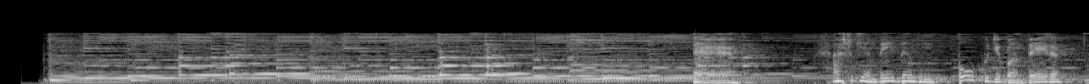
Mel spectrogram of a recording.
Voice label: Paquera Masculino; Telemensagens 2017

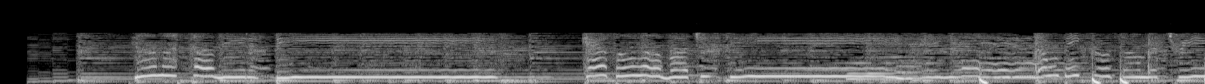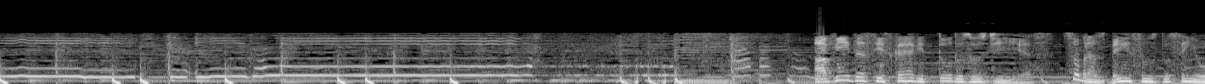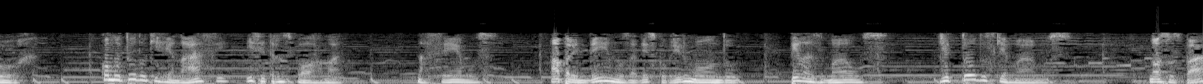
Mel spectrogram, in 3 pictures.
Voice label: Aniversário Adolescente Masculino; Aniversários; ANIV. DE ADOLESCENTE; Telemensagens

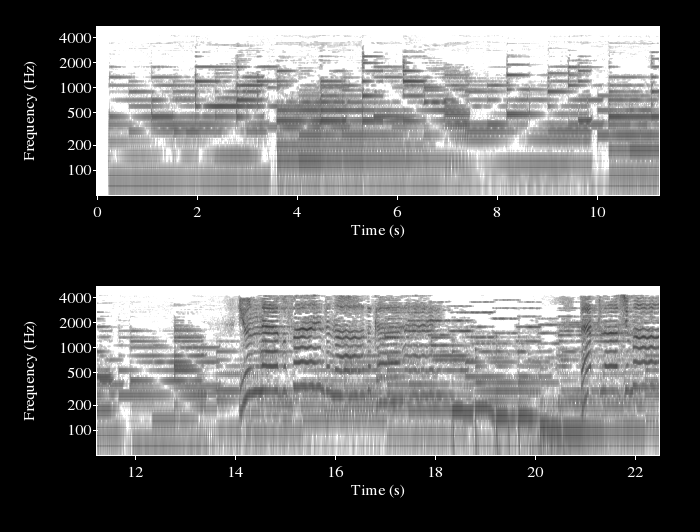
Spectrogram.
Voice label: Aniversário Amizade Feminino, Telemensagens; Aniversários; Aniversário de Amigos

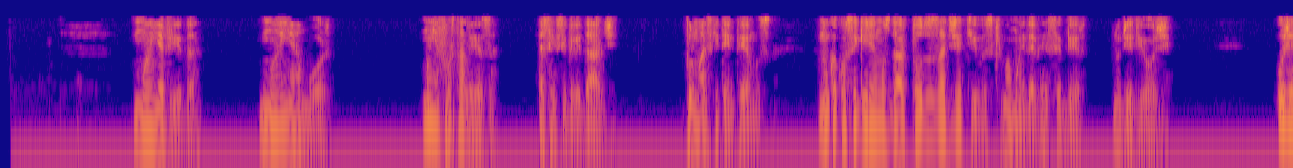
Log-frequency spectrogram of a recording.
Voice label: Dia das Mães HOMENAGEM (M), masc; Homenagens; Telemensagens 2017

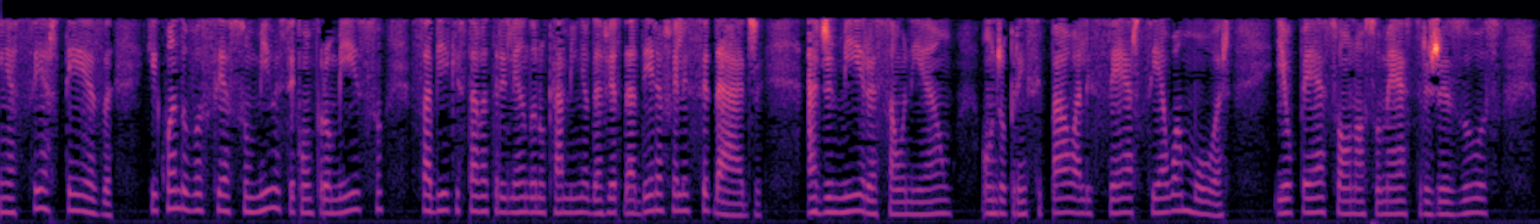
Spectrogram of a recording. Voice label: ANIV CASAMENTO AMIGA (F); Telemensagens 2017; Casamentos

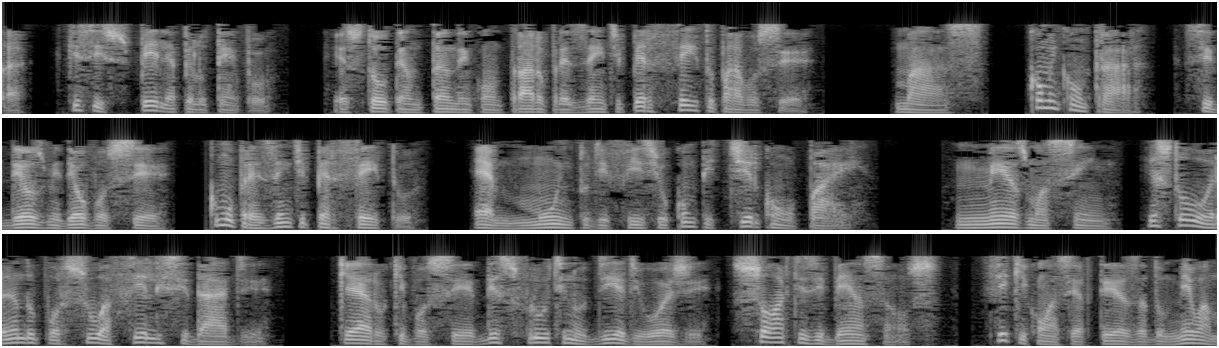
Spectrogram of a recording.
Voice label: Aniversário Romântico Masculino; Aniversarios; Telemensagens 2017

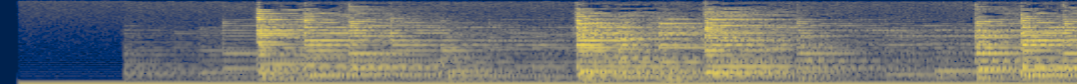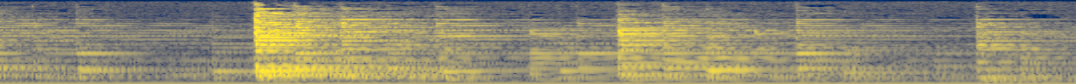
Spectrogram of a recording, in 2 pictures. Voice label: AMOR NAO TEM IDADE MASC, Telemensagens; Telemensagens 2017

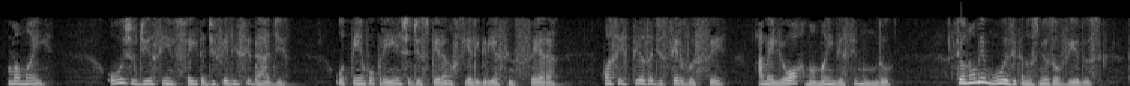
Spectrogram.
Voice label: Mãe evangelica, fem; Dia das Maes; Telemensagens 2017

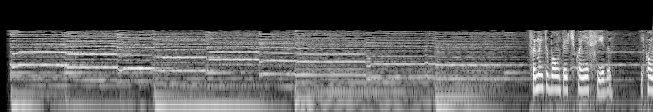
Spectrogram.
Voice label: Neutro Feminino; Dia Dos namorados; Telemensagens 2017

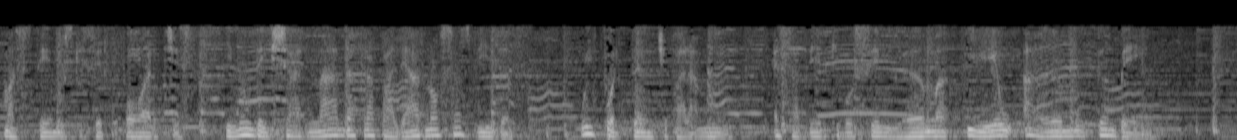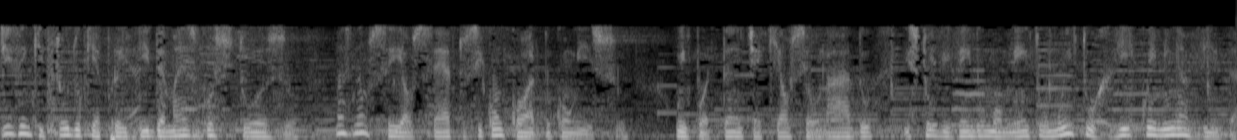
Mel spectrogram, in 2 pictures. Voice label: Telemensagens Amor Masc; Telemensagens 2017

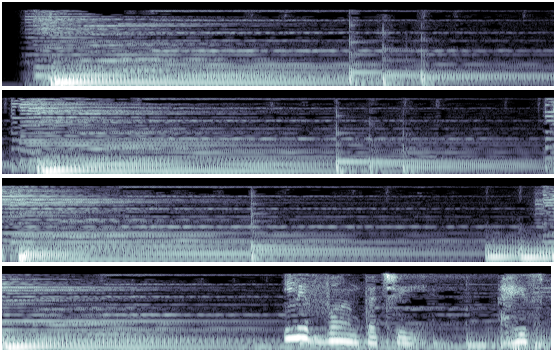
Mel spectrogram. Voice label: EVANGÉLICO GERAL, Gospel, fem; Telemensagens; Telemensagens 2017

